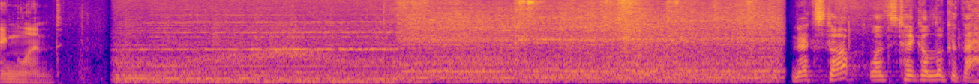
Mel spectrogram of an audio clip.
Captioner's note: suspenseful music; wind blowing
